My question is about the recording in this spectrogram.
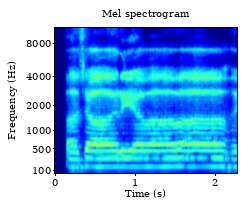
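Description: A man chanting a prayer, holding one long note at a steady pitch that begins just after the start.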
